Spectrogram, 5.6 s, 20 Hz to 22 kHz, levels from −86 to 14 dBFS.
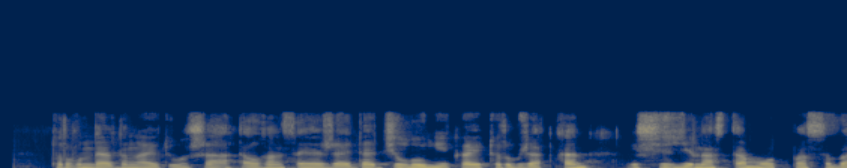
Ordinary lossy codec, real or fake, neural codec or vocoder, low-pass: none; fake; codec, 16 kHz, 4 kbps, X-Codec, HuBERT features, trained on balanced general audio; 7.2 kHz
